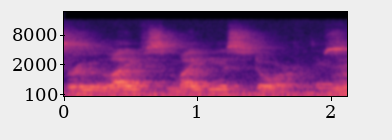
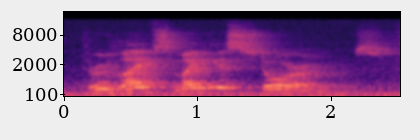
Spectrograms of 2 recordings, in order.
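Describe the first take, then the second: First: The voice is at ordinary speaking level. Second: The voice is loud and strong. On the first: "then a normal speaking voice" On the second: "first in a strong voice"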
